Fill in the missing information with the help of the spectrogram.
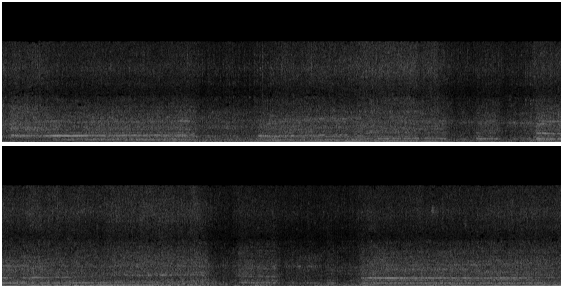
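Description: Polaris ATV engine running while riding, its pitch climbing and falling several times as the throttle is opened and eased off.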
